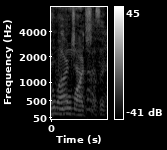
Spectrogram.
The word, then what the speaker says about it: Umar Johnson: Yeah, I mean, that's definitely a huge issue as far as, like, you know, as I heard Brother Mamor Johnson, I think I said his name right. – Umar Johnson. Yes.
